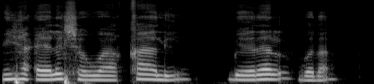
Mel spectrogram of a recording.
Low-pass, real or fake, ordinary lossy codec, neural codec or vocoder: none; fake; none; codec, 44.1 kHz, 7.8 kbps, Pupu-Codec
